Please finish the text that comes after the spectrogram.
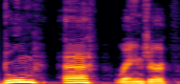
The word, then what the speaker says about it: Boomeranger: The Boomeranger, pronounced Boom-Ranger.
